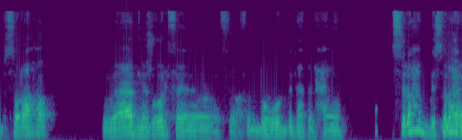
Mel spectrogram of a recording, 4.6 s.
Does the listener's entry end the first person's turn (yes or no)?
no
